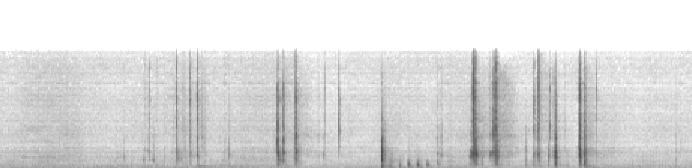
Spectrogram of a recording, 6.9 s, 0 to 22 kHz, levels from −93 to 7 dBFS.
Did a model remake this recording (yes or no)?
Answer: yes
